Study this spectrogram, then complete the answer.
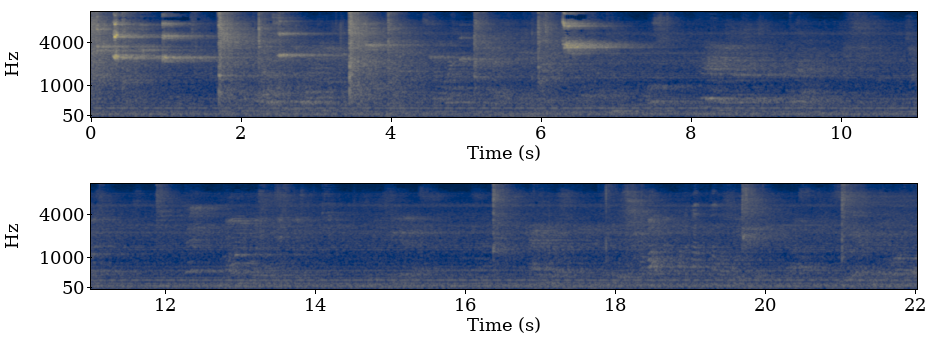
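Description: Shuttlecocks are struck sharply by rackets, echoing in a large hall.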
